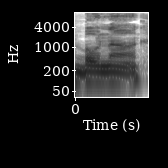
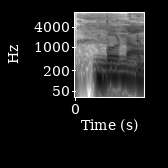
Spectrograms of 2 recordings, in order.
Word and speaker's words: Bonang: Remember when I was shouting out, I was pronouncing her name wrong because I was saying Bonang, but it's Bonang. – Bonang.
